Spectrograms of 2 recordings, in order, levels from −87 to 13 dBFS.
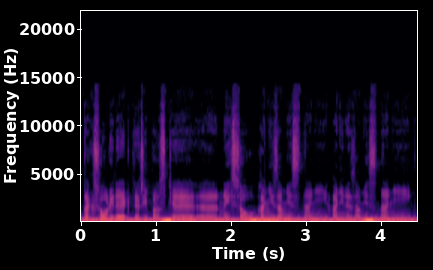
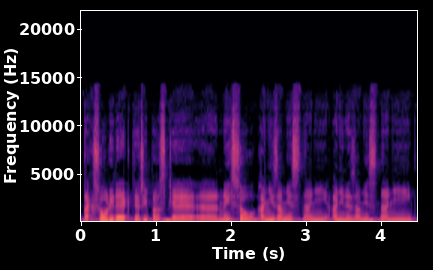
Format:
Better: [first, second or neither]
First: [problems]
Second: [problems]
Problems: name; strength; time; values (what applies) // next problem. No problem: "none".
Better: second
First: low rumble; loud; throughout; 3 dB below the speech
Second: low rumble; faint; throughout; 20 dB below the speech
